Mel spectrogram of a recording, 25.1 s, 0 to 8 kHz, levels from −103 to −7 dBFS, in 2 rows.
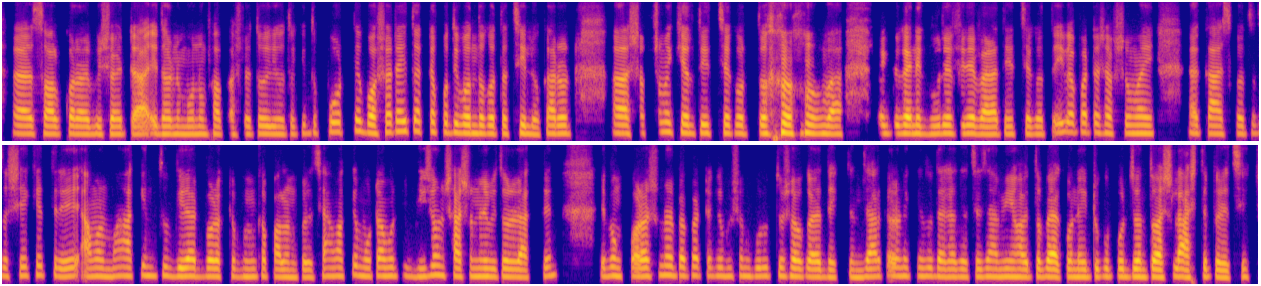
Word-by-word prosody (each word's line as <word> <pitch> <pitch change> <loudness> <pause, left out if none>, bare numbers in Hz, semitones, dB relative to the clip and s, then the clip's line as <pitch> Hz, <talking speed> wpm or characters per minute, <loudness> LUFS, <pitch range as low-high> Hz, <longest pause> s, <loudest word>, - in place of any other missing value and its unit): আ - - +2 0.2
solve 165 -2 +2
করার 160 -1 +3
বিষয়টা, 160 0 0
এই - - 0
ধরনের 160 0 0
মনোভাব 160 0 -2
আসলে 160 +2 -6
তৈরি 165 -1 +1
হত। 155 - -8
কিন্তু 180 +1 -9
পড়তে 205 +2 -2
বসাটাই 195 +5 +3
তো - - -4
একটা 210 -1 -2
প্রতিবন্ধকতা 180 -3 +2
ছিল। 175 -2 +1 0.2
কারণ 170 0 +3 0.5
আ - - +5 0.2
সবসময় 205 +3 -5
খেলতে 180 -1 +1
ইচ্ছে 180 +1 -3
করতো 175 0 -1 0.7
বা 165 - +4 0.5
একটুখানি 175 0 +4
ঘুরে 170 +1 +1
ফিরে 175 0 +3
বেড়াতে 160 0 +3
ইচ্ছা 160 +1 -5
করত। 160 0 -2
এই 200 - 0
ব্যাপারটা 195 -1 -1
সবসময় 175 0 0 0.4
আ - - 0
কাজ 170 -1 +2
করত। 165 -1 -3
তো - - -3
সেক্ষেত্রে 190 -2 -4 0.2
আমার 180 0 0
মা 185 - -4 0.2
কিন্তু 190 -1 -5
বিরাট 180 -1 +4
বড় 175 - +6
একটা 175 - -9
ভূমিকা 170 +1 -3
পালন 160 -1 +1
করেছে। 155 0 -3
আমাকে 180 +2 -4
মোটামুটি 185 +1 -1
ভীষণ 200 +4 -1
শাসনের 175 0 +1
ভিতরে 170 0 +1
রাখতেন। 180 +5 -5 0.5
এবং 185 +1 0
পড়াশোনার 195 +3 +2
ব্যাপারটাকে 185 0 -2
ভীষণ 180 +1 -6
গুরুত্ব 180 +2 -4
সহকারে 170 -2 +3
দেখতেন। 160 0 -4
যার 170 0 +2
কারণে 180 0 -1
কিন্তু 180 0 -3
দেখা 165 -1 0
যাচ্ছে 165 +1 -2
যে, - - +1
আমি 170 +1 -1
হয়তোবা 165 +1 +3
এখন 165 +2 -2
এইটুকু 170 +2 -2
পর্যন্ত 170 -1 +2
আসলে 170 +2 +2
আসতে 170 - -4
পেরেছি। 155 0 0
175 Hz, 175 wpm, -24 LUFS, 165-180 Hz, 0.7 s, বড়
